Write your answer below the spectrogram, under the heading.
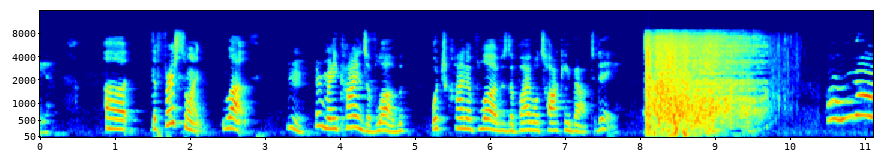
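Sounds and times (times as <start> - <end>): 
speech: 0.9 - 7.7
splash of person falling into water: 8.1 - 10.0.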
